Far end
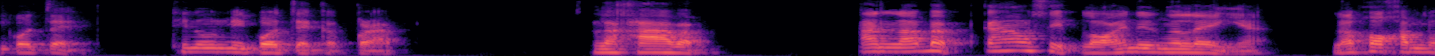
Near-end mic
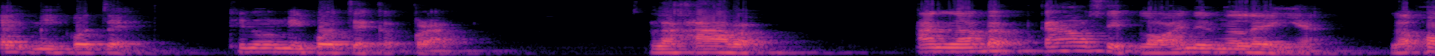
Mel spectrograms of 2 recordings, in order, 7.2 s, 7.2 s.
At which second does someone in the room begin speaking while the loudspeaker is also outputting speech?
none

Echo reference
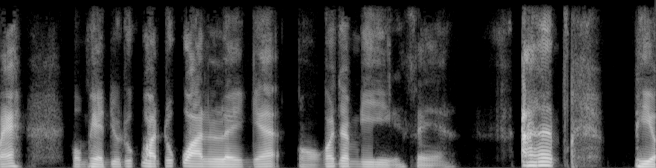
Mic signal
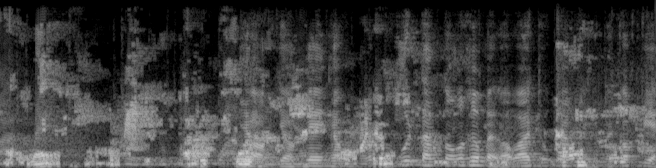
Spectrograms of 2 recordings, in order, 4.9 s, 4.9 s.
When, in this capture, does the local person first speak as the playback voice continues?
2 s

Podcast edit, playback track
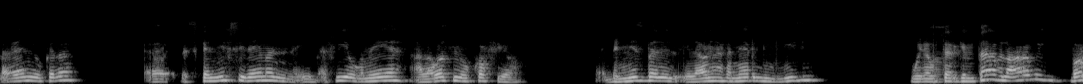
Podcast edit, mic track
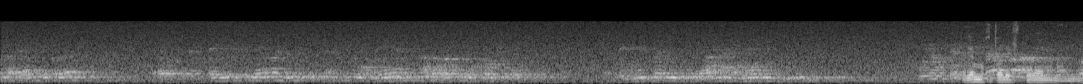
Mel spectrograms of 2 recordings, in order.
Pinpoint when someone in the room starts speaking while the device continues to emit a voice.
10 s

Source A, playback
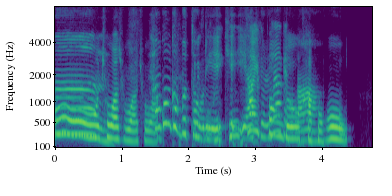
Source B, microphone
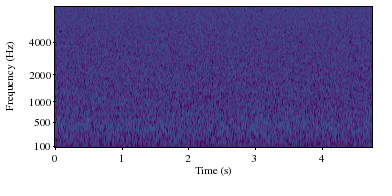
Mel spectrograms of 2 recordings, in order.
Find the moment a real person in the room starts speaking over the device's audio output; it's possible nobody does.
none

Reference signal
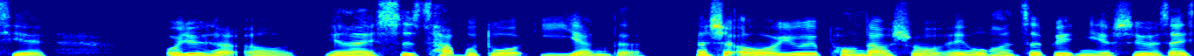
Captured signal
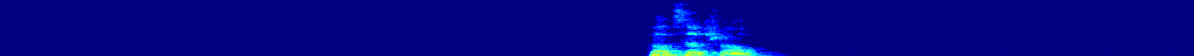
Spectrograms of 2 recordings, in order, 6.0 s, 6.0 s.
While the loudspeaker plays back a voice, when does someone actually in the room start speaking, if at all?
3 s

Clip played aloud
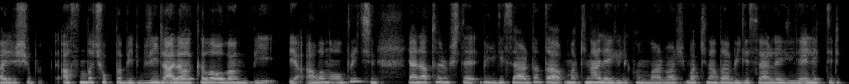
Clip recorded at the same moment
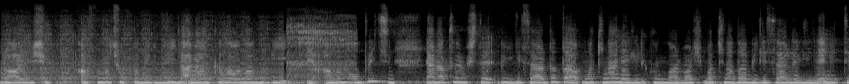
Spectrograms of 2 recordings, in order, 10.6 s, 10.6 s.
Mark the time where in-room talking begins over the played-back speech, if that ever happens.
none

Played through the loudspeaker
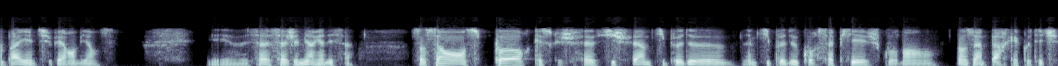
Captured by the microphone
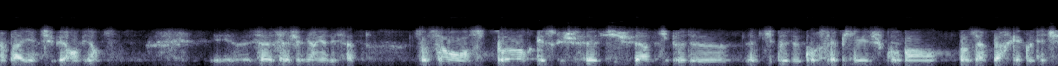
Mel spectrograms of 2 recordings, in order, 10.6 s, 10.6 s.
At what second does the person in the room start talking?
none

